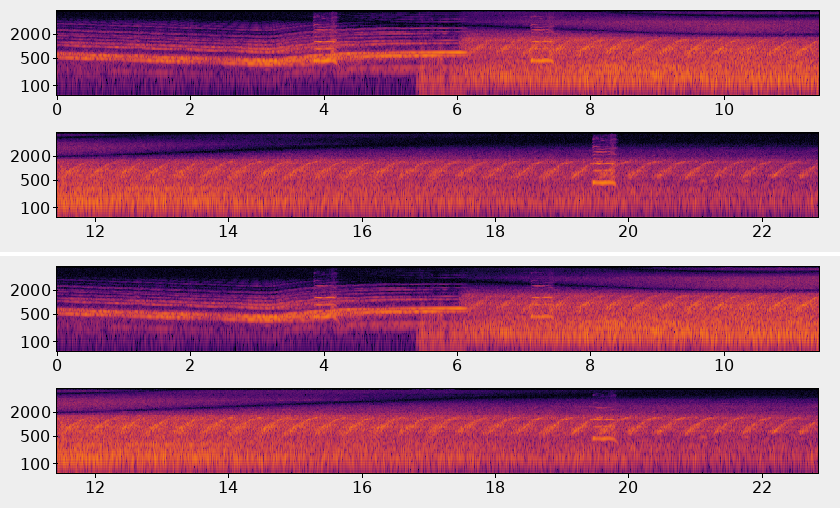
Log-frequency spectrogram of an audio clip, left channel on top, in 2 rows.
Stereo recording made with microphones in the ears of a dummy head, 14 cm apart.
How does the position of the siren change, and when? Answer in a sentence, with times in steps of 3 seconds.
You can hear the siren on the left from 0 s, in the centre from 9 s and on the right from 12 s.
